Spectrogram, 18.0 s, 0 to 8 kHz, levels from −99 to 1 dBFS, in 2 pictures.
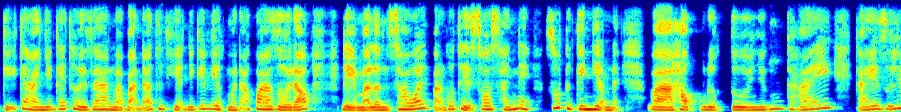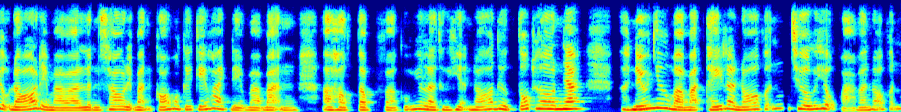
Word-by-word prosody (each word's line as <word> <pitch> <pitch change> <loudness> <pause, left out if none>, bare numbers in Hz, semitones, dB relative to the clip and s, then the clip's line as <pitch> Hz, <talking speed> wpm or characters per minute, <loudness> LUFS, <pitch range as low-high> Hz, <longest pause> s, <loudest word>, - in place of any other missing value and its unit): kỹ - - -5
càng 210 -8 +1
những 195 +2 0
cái 240 +2 -2
thời 245 -6 +1
gian 210 +2 +1
mà 180 - 0
bạn - - -2
đã 210 - -1
thực 235 0 -4
hiện 205 -2 -4
những 195 0 -2
cái 250 +2 -2
việc 230 -4 -1
mà 180 - +1
đã 190 - -5
qua 225 0 +3
rồi 195 -4 +2
đó. 190 +7 +4 0.3
Để 180 -6 +3
mà 175 0 +4
lần 180 0 +3
sau 225 +5 +2
ấy, 275 +3 +3
bạn 285 - -5
có 225 - -1
thể 215 -9 +2
so 230 +7 +1
sánh 225 0 0
này, 260 -3 +1 0.2
rút 325 +2 +2
được 275 - +1
kinh 230 -2 +7
nghiệm 220 -5 +5
này 175 - -5 0.3
và 185 -3 +5
học 200 0 +1
được 190 -1 0
từ 195 -2 +3
những 200 +8 -1
cái 225 +9 -1 0.2
cái 220 +5 0
dữ 230 -1 -3
liệu 280 -4 +1
đó. 200 +6 +2
Để 220 - -1
mà 180 - -1
mà 170 0 -1
lần 175 0 -2
sau 215 +4 -2
để 195 - -1
bạn 185 -1 -4
có 190 +2 -1
một 250 0 -2
cái 210 -1 -4
kế 215 +1 -3
hoạch 255 -2 -1
để 170 - -4
mà 170 0 -5
bạn, 175 -1 -4 0.3
à, 195 - -1
học 180 -2 -1
tập 185 -1 -1
và 175 -2 -5
cũng 200 +2 -6
như 245 - 0
là 200 -4 +1
thực 195 - -5
hiện 205 0 -3
nó 195 +4 -2
được 235 -3 0
tốt 260 +3 -2
hơn 255 -2 +4
nha. 255 +1 +7 0.4
Và 215 - -3
nếu 215 +4 +5
như 310 0 +2
mà 200 -6 +3
bạn 180 -1 -1
thấy 205 +3 0
là 260 -2 +1
nó 200 +4 -1
vẫn 245 - -8 0.2
chưa 265 -3 +1
có - - 0
hiệu 275 +1 -1
quả 155 -1 -8
và 175 0 -4
nó 205 +2 -5
vẫn 265 - -10
210 Hz, 300 wpm, -18 LUFS, 190-240 Hz, 0.4 s, kinh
